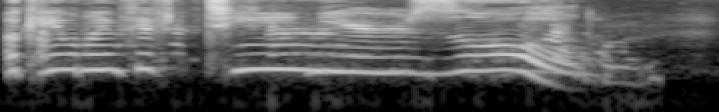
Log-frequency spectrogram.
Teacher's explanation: 15 and old, a little bit longer, a little bit more stressed. The T here is a true T because it starts a stressed syllable, 15.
